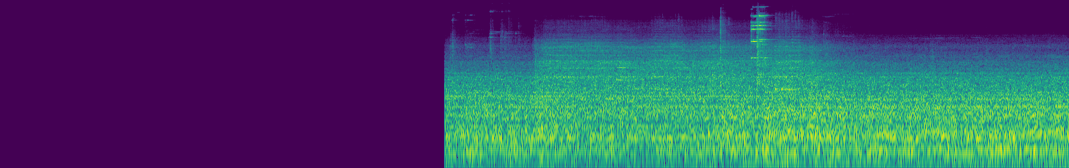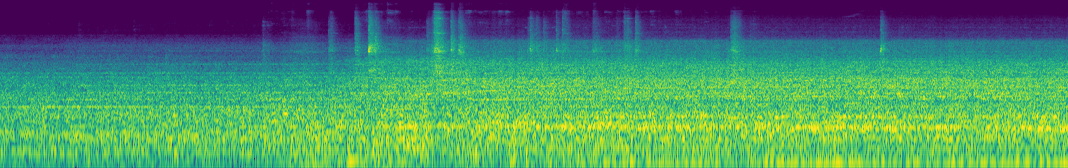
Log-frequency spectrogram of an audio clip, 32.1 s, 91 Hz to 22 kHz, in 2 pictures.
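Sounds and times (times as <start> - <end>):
metalworking machine running: 6.7 - 13.4, 17.1 - 32.0
sharp machine clatter: 9.1 - 12.6, 19.9 - 31.1.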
